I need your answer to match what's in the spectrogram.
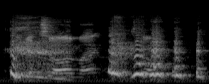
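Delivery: very high, loud words wheezed out through laughing; can hardly speak for laughing; helpless laughter. Real, not acted. Cohost laughs over Aussie banter.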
